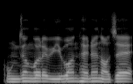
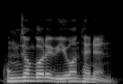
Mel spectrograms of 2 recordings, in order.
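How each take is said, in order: First: The words run together without a pause. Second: There is a pause after the first word. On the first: "이렇게 붙여도 되고" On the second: "이렇게 끊어도 되고"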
